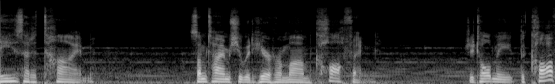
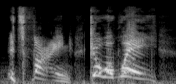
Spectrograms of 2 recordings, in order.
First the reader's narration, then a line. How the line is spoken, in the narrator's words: Becca yelled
